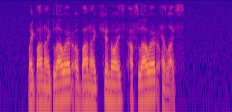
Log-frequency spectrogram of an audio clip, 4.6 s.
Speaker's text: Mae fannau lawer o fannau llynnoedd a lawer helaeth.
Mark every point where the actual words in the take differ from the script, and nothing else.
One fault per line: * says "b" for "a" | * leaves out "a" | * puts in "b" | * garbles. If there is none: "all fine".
all fine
